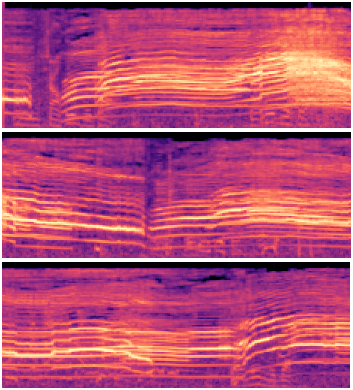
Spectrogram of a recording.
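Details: Domestic kitten indoors yowling in long, loud, harmonic-rich meows that swell and bend in pitch, two sustained wails of several seconds each and a rising cry at the close.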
